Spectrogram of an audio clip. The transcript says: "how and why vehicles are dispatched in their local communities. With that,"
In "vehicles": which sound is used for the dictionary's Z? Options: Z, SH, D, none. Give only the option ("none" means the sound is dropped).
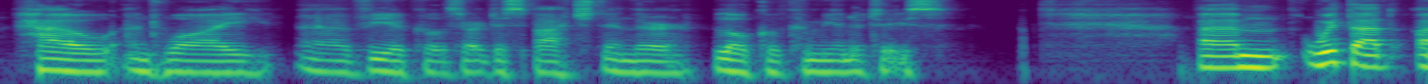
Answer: Z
